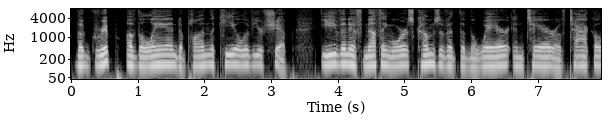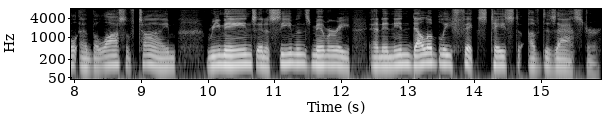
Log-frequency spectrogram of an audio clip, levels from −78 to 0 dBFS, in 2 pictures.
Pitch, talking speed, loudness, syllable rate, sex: 120 Hz, 155 wpm, -19 LUFS, 4.1 syllables/s, male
